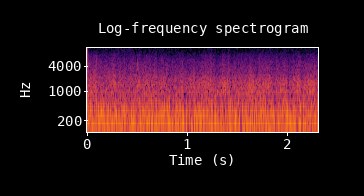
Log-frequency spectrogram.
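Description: Heavy wind buffets the microphone in a constant loud, low roar that fills the whole stretch without letting up, on back roads in a 2003 Mercedes SL500 roadster.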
